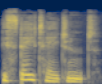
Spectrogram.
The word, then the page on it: estate agent: British English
